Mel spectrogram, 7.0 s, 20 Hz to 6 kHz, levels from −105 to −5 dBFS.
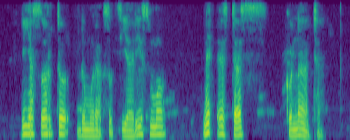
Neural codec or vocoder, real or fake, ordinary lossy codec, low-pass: none; real; AAC, 48 kbps; 5.4 kHz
